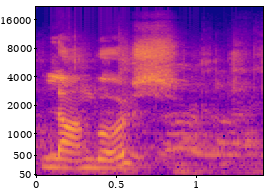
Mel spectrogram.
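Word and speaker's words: lángos: So, we're trying a traditional Hungarian langos, which is good pronunciation.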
